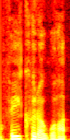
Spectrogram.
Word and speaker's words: PHEIC: 이 국제적 비상사태는 그 국제공중보건 위기 상황 이 PHEIC 뭐 페이크라고 그 발음하는데요.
